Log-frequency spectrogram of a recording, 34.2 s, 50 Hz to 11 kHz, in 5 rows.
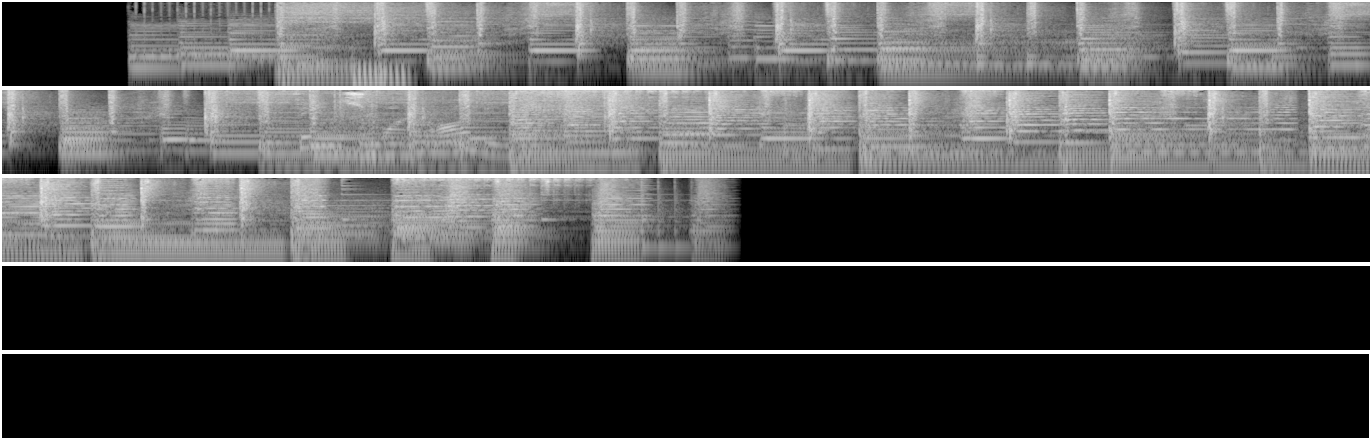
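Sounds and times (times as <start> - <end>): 
Latin jazz song: 0.7 - 17.4.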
